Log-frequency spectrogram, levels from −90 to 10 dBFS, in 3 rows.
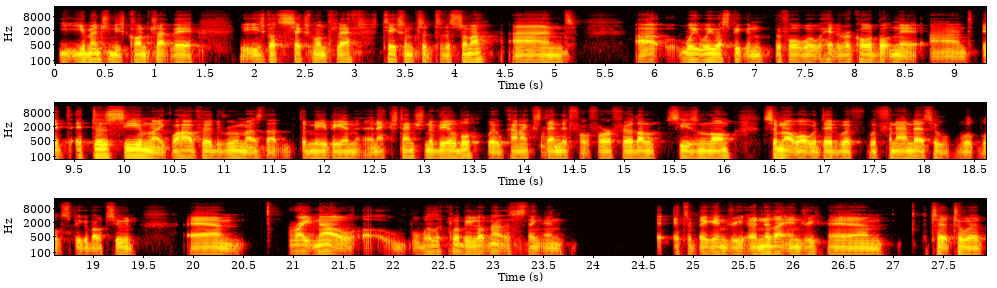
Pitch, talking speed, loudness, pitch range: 90 Hz, 205 wpm, -20 LUFS, 90-100 Hz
